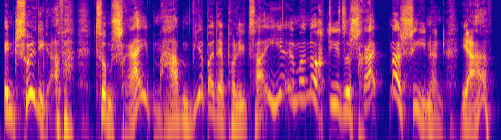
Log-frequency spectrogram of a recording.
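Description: A man's voice: a little high, huge pitch swings, normal speed, slightly rough, voice pushed up, full character voice. A man voicing a stern, old-fashioned village policeman in a storybook reading, hesitant and bureaucratic. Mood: brusque.

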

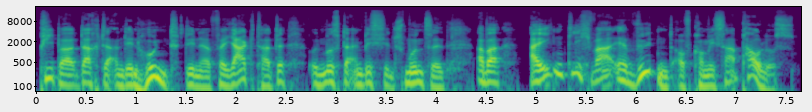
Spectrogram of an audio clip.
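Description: A man reading a children's story aloud in an expressive storytelling manner. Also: mid-range voice, normal speed, gravelly, hardly any pauses. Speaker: narrator.

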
